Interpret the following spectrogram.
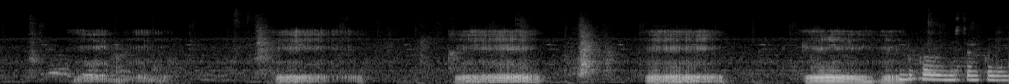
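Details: Drug-induced sleep endoscopy with 2.9 mm video rhinolaryngoscope in severe obstructive sleep apnea (index 34), before septoplasty and turbinoplasty: repeated loud rattling inspiratory snores about every two seconds from soft palate, uvula and posterior pillar vibration; oropharyngeal obstruction, saturation dropping.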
